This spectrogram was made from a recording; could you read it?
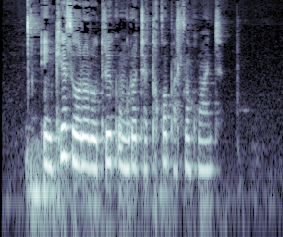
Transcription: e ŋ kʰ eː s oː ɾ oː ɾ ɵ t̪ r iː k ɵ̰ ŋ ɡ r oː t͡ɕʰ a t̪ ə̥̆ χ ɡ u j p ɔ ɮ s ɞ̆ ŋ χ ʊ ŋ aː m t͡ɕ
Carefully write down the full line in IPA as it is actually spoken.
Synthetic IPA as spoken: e ŋ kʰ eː s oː ɾ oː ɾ ɵ t̪ r iː k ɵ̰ ŋ ɡ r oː t͡ɕʰ a t̪ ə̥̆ χ ɡ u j p ɔ ɮ s ɞ̆ ŋ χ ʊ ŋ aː n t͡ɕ

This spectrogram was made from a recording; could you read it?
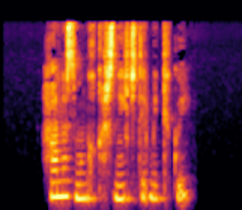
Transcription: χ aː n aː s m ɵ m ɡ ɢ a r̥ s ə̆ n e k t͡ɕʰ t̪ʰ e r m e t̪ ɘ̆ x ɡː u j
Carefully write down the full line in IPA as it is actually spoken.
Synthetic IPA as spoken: χ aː n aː s m ɵ ŋ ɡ ɢ a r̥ s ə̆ n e k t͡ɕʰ t̪ʰ e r m e t̪ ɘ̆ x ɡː u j

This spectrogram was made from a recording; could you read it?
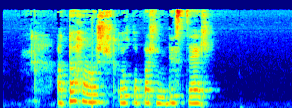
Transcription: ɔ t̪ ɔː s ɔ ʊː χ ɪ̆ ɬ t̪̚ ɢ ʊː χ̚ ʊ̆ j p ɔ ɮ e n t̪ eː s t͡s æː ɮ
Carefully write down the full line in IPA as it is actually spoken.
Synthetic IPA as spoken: ɔ t̪ ɔː χ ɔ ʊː ʃ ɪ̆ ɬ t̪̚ ɢ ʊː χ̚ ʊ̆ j p ɔ ɮ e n t̪ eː s t͡s æː ɮ

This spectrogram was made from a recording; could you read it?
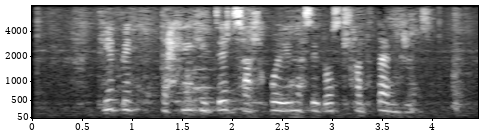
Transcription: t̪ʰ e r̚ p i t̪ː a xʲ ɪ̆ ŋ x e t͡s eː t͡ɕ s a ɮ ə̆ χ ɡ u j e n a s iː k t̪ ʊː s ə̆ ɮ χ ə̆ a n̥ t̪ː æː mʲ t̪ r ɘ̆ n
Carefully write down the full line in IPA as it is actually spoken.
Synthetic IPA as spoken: t̪ʰ e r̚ p i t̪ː æ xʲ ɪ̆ ŋ x e t͡s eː t͡ɕ s a ɮ ə̆ χ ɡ u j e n a s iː k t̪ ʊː s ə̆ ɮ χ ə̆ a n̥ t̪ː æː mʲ t̪ r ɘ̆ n

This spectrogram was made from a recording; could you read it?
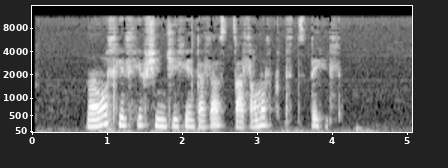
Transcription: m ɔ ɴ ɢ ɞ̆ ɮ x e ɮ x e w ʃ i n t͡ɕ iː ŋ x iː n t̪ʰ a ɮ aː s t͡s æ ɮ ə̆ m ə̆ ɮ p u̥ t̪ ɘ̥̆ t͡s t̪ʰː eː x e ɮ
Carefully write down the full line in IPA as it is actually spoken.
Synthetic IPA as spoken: m ɔ ɴ ɢ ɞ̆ ɮ x e ɮ x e w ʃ i n t͡ɕ iː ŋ x iː n t̪ʰ a ɮ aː s t͡s a ɮ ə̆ m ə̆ ɮ p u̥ t̪ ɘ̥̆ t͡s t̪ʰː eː x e ɮ

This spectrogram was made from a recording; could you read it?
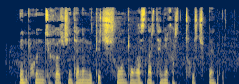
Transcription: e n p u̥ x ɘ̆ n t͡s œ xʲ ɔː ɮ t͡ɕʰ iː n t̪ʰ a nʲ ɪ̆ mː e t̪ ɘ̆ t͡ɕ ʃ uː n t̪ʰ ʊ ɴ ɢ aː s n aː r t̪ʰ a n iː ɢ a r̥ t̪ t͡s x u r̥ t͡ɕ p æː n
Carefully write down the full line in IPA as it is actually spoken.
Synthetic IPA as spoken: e n p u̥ x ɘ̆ n t͡s œ xʲ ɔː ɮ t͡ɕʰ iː n t̪ʰ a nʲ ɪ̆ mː e t̪ ɘ̆ t͡ɕ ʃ uː n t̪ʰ ʊ ɴ ɢ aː s n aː r t̪ʰ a n iː ɢ a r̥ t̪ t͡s x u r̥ t͡ɕ p æː n

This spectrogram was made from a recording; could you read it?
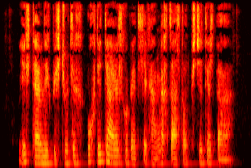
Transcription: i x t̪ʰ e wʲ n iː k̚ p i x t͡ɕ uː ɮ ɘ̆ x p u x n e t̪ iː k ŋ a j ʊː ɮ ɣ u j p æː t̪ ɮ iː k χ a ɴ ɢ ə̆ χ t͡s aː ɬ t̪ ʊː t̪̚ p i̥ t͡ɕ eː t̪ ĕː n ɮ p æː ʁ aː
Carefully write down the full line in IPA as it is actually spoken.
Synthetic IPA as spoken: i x t̪ʰ æ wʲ n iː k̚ p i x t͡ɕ uː ɮ ɘ̆ x p u x n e t̪ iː ŋ a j ʊː ɮ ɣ u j p æː t̪ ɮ iː k χ a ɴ ɢ ə̆ χ t͡s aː ɬ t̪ ʊː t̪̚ p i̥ t͡ɕ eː t̪ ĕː ɮ p æː ʁ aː

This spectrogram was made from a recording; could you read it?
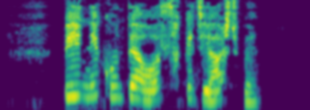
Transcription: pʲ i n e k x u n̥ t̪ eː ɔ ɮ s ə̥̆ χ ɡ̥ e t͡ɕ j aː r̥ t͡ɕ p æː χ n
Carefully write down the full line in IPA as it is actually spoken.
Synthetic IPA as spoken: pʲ i n e k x u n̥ t̪ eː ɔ ɮ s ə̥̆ χ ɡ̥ e t͡ɕ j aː r̥ t͡ɕ p æː n

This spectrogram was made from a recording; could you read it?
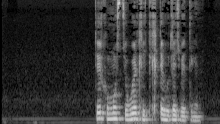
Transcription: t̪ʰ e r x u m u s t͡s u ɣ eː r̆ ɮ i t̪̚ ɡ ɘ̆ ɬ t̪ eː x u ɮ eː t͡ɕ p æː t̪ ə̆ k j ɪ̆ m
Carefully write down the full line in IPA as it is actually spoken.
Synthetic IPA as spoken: t̪ʰ e r x u m uː s t͡s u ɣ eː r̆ ɮ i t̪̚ ɡ ɘ̆ ɬ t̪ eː x u ɮ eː t͡ɕ p æː t̪ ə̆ k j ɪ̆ m

